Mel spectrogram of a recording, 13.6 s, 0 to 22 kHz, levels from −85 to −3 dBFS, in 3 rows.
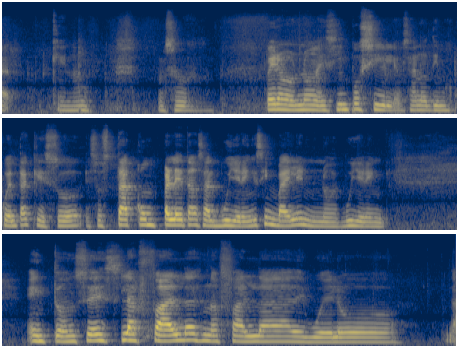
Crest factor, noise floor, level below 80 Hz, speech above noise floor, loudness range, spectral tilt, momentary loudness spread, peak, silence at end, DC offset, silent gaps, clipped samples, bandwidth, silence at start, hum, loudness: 22 dB; -51 dBFS; -62 dBFS; 26 dB; 6 LU; -5.5 dB/octave; 17 LU; -4 dBFS; 0 s; under 0.1%; none; under 0.1%; 16.5 kHz; 0 s; none; -26 LUFS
